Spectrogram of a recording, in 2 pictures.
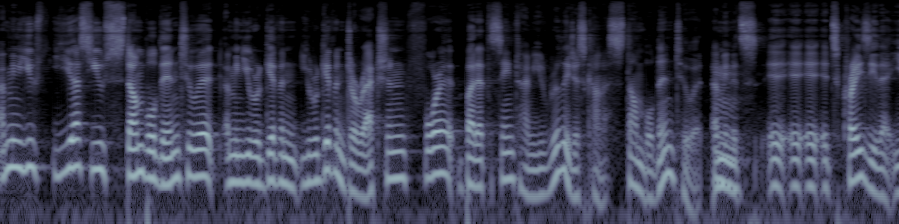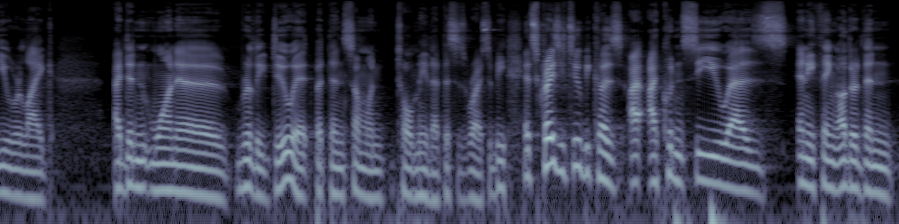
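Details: Adult male comedian who stutters, with repetitions of words and phrases: stuttering.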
